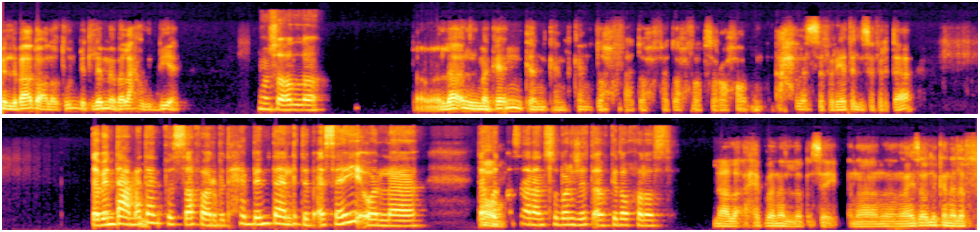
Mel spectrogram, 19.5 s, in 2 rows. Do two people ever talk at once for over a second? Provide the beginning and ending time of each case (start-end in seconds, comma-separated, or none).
none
